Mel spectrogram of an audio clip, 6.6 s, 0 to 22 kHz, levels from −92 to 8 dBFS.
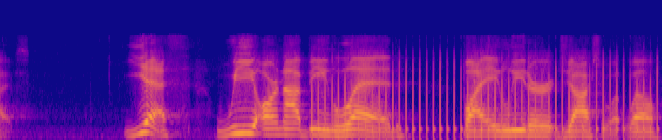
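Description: From 3.13 s to 6.59 s, a train of clicks ticks through the speech. About fifty evenly spaced pulses arrive at 14.8 per second, peaking well above the voice. Nearby interference is the likely cause.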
